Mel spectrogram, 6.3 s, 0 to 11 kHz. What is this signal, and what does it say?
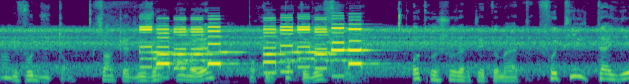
DTMF, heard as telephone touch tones, dialled by machine, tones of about 130 ms, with room echo and speech in French. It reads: 01772 480793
